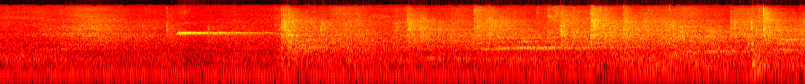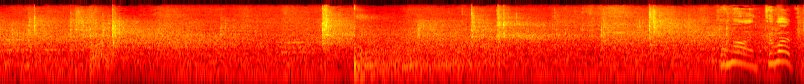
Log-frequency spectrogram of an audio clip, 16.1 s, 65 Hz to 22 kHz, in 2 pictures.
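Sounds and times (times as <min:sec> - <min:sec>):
hockey sticks and puck knocking: 0:02.8 - 0:10.4, 0:11.2 - 0:16.0.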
